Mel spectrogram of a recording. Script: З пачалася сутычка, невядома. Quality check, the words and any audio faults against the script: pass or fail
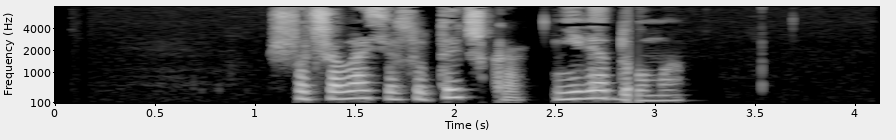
fail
